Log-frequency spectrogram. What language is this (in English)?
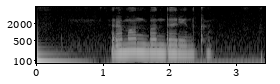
Russian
